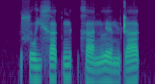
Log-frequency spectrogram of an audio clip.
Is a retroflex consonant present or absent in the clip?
present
